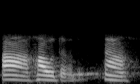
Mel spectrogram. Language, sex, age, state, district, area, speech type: Kannada, female, 45-60, Karnataka, Chikkaballapur, rural, conversation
